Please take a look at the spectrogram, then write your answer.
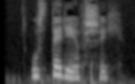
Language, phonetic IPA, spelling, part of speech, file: Russian, [ʊstɐˈrʲefʂɨj], устаревший, verb / adjective, Ru-устаревший.ogg
- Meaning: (verb) past active perfective participle of устаре́ть (ustarétʹ); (adjective) obsolete, antiquated, outdated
